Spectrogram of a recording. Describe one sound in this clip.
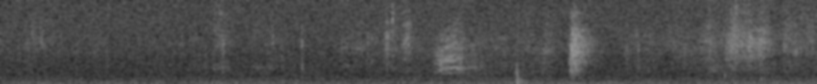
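Light plastic items tap and knock against a hard surface.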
